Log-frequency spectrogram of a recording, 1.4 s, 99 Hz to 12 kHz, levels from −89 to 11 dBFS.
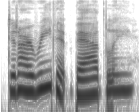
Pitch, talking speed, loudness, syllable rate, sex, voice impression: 240 Hz, 215 wpm, -16 LUFS, 4.7 syllables/s, female, very feminine, adult-like, slightly middle-aged, slightly thin, slightly relaxed, slightly weak, slightly bright, soft, clear, fluent, cool, very intellectual, slightly refreshing, very sincere, very calm, friendly, very reassuring, unique, elegant, slightly sweet, very kind, slightly sharp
